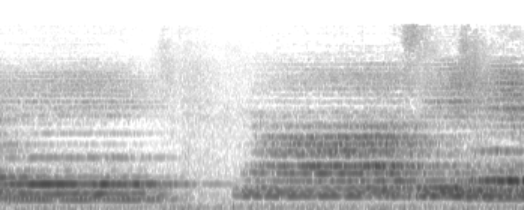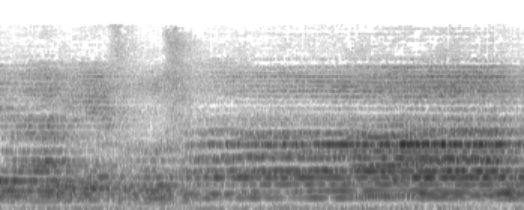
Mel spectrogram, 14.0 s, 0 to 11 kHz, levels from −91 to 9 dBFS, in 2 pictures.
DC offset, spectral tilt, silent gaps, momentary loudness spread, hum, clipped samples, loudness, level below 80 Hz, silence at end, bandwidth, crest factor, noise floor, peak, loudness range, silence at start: under 0.1%; -6 dB/octave; none; 16 LU; none; under 0.1%; -23 LUFS; -52 dBFS; 0 s; 7.6 kHz; 20 dB; -52 dBFS; -4 dBFS; 14 LU; 0 s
